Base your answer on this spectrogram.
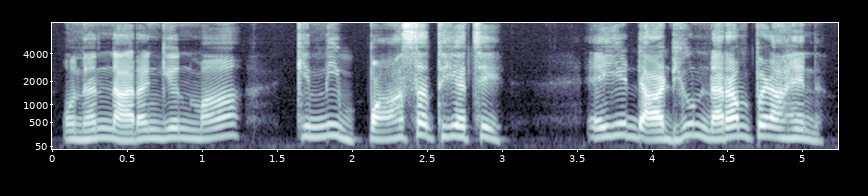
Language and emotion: Sindhi, disgusted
